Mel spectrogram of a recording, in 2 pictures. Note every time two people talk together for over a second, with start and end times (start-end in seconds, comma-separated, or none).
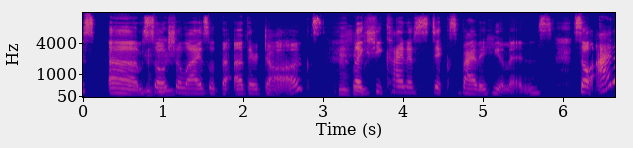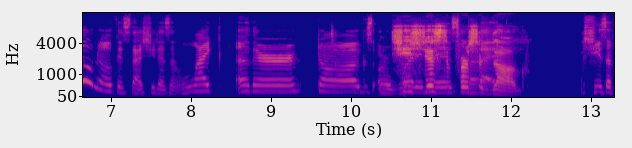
10.5-11.9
